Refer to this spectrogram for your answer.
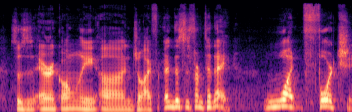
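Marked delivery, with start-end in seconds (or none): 3.3-4.5 high, slow, sarcastic-sounding delight. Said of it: "I know I sound sarcastic".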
